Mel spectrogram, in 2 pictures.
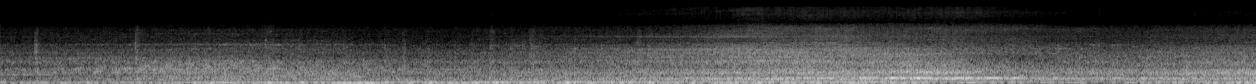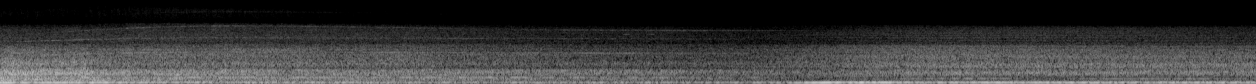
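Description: Diesel rack railcar of the Schneebergbahn running past at low speed, its engine and the rack running gear loudest about eight to ten seconds in, then fading as it moves away. A heavy low rumble swells again about twenty-one seconds in.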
